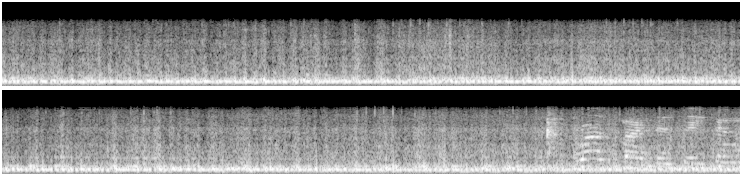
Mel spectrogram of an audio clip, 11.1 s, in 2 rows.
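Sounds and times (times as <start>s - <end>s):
train interior hum: 0.0s - 11.0s
wheels rumbling on rails: 0.0s - 11.0s.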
